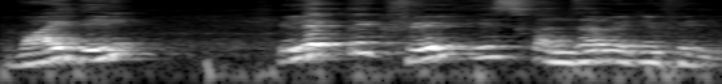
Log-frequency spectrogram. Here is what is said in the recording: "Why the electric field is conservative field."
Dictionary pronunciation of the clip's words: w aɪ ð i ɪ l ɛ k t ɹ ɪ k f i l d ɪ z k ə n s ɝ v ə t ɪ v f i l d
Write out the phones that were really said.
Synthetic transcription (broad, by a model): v aɪ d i ɪ l ɛ k t ɹ ɪ k f i l d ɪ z k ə n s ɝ v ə t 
